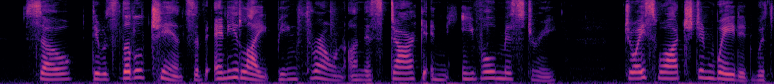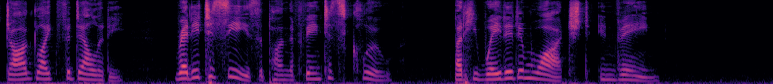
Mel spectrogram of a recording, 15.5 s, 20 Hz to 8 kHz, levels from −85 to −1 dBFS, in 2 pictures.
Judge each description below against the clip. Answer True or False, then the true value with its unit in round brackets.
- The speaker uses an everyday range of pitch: True (4.4 semitones)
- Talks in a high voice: True (200 Hz)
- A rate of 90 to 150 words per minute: True (145 wpm)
